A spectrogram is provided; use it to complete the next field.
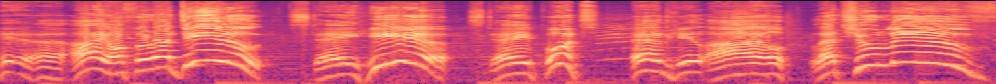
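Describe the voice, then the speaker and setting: Over music in the background, a man uses a put-on character voice at an extremely high pitch and a very slow pace. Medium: game stream. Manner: theatrical, booming.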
